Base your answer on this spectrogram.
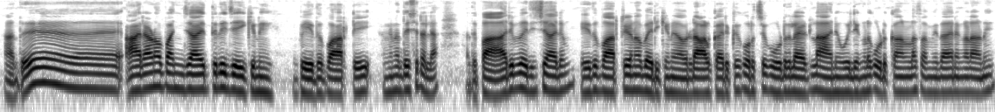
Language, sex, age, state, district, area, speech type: Malayalam, male, 45-60, Kerala, Palakkad, rural, spontaneous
